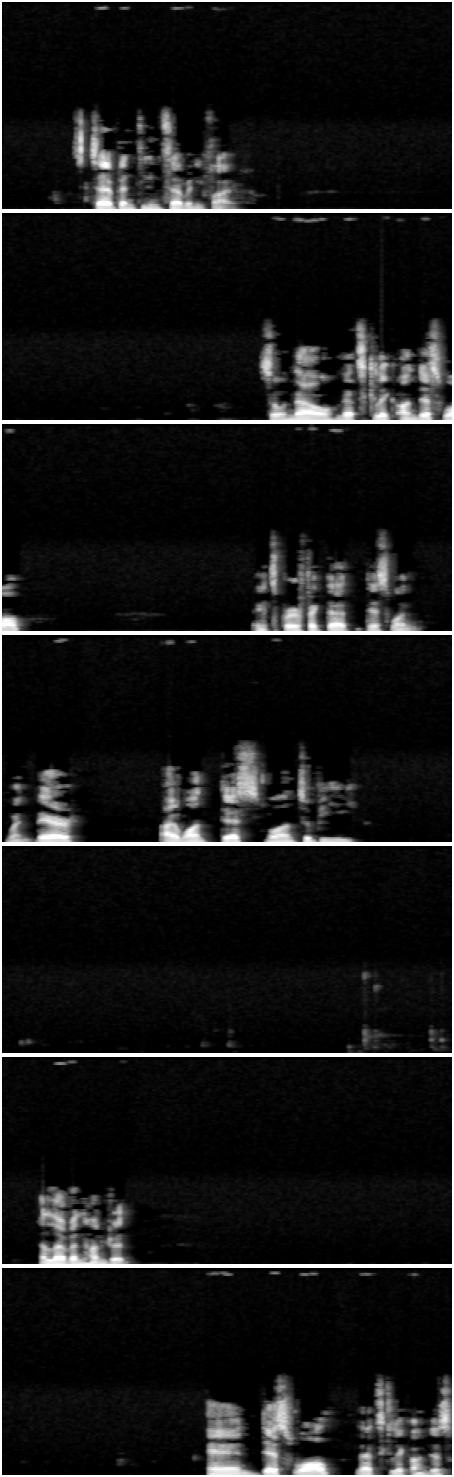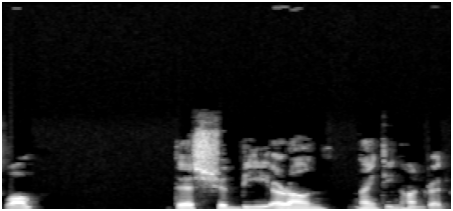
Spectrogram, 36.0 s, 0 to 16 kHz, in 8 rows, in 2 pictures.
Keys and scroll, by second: 0.3-1.6 typing, 2.5 Return, 5.6 typing, 19.9 1, 20.2 1, 21.5 0, 22.2 0, 23.2 Return, 35.6-35.9 typing.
